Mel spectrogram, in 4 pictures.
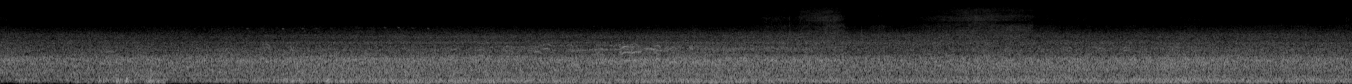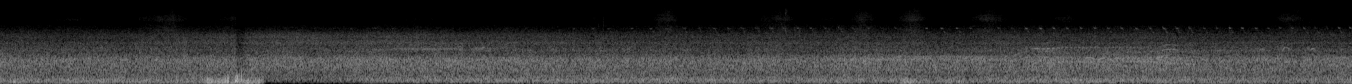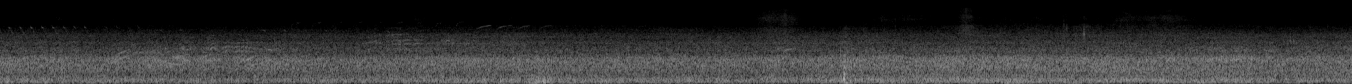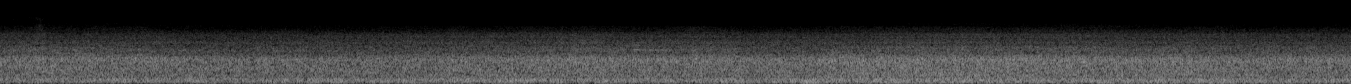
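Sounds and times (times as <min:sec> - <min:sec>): sea noise: 0:00.0 - 0:54.0
wind: 0:00.0 - 0:54.0.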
